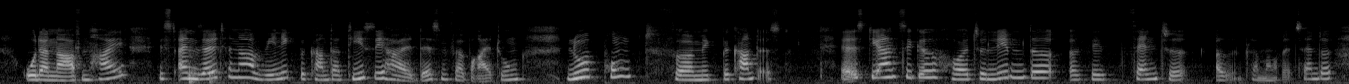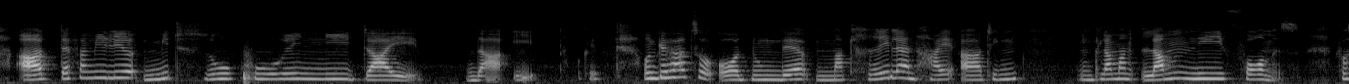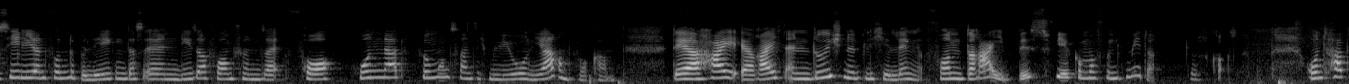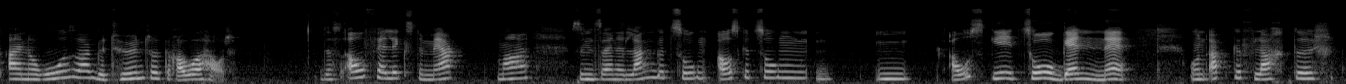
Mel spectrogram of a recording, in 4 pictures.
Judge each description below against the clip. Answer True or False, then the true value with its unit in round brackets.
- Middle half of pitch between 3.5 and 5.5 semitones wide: True (3.9 semitones)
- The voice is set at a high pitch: True (255 Hz)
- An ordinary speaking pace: False (95 wpm)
